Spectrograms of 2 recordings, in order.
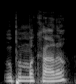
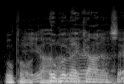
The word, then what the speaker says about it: Upamecano: Upamecano? – Upamecano.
